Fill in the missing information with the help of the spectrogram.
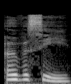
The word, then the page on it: oversee: anglais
